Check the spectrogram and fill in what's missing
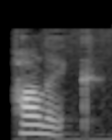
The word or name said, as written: holic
